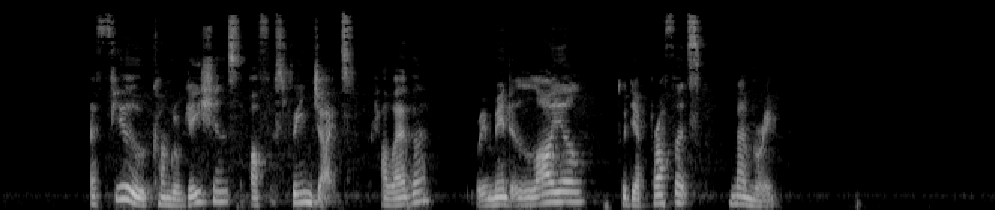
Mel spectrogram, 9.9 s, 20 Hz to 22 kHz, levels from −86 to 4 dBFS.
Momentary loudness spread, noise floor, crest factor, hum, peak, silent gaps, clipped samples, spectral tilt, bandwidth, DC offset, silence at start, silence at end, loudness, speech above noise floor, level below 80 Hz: 12 LU; -80 dBFS; 20 dB; none; -12 dBFS; none; under 0.1%; -4.5 dB/octave; 16.5 kHz; under 0.1%; 0.9 s; 2.2 s; -31 LUFS; 51 dB; -72 dBFS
